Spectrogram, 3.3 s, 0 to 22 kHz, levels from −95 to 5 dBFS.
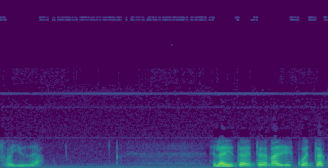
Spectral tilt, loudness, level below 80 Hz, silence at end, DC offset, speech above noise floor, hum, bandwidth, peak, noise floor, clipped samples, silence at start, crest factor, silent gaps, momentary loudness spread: -5 dB/octave; -25 LUFS; -62 dBFS; 0.05 s; under 0.1%; 34 dB; none; 10.5 kHz; -6 dBFS; -59 dBFS; under 0.1%; 0 s; 20 dB; none; 15 LU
